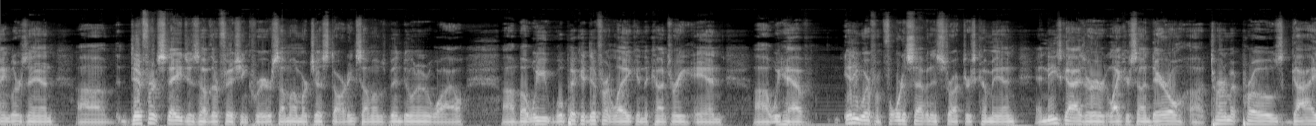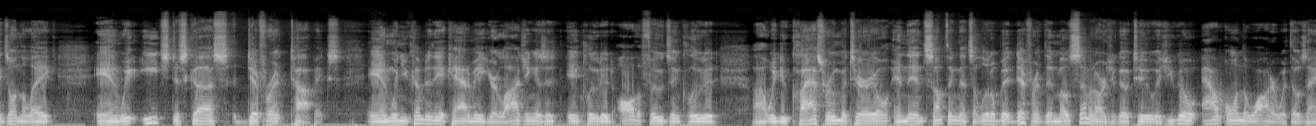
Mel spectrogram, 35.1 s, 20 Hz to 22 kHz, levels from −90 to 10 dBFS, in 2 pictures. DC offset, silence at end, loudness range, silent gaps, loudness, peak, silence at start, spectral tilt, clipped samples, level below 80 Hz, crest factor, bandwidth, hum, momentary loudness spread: under 0.1%; 0 s; 2 LU; none; -12 LUFS; 0 dBFS; 0 s; -6 dB/octave; under 0.1%; -30 dBFS; 12 dB; 12.5 kHz; none; 7 LU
